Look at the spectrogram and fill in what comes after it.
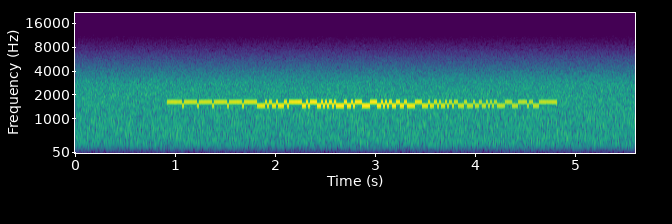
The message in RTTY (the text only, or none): GREGORIO DA ROMA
